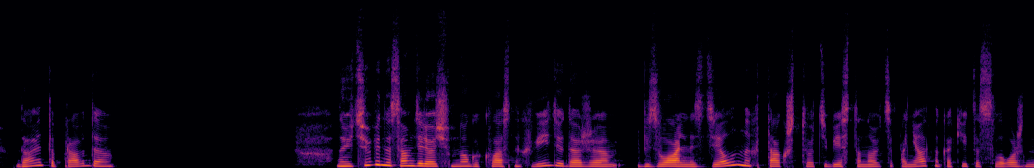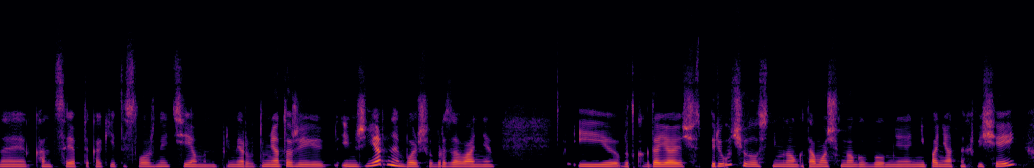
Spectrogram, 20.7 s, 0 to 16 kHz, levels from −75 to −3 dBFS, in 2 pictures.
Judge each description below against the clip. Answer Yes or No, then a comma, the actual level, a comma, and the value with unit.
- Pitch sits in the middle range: Yes, medium, 180 Hz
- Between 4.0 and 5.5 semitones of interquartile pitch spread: No, average, 2.7 semitones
